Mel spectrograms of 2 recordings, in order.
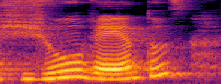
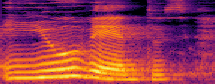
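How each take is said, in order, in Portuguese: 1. O primeiro som é como 'zh' em 'measure'. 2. O primeiro som é como 'y' em 'yes'. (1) "não é Juventus" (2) "é Juventus"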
